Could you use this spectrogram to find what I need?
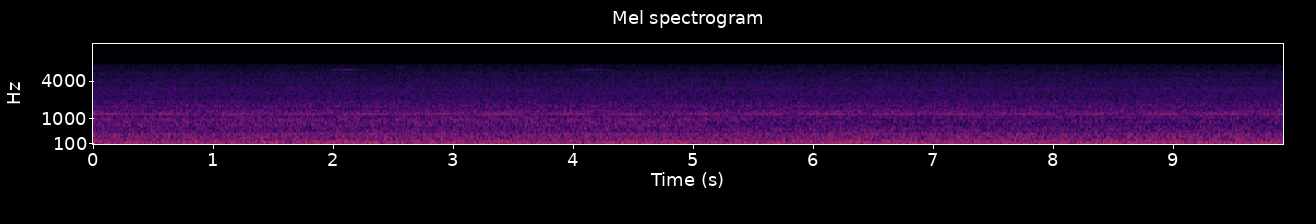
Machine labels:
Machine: fan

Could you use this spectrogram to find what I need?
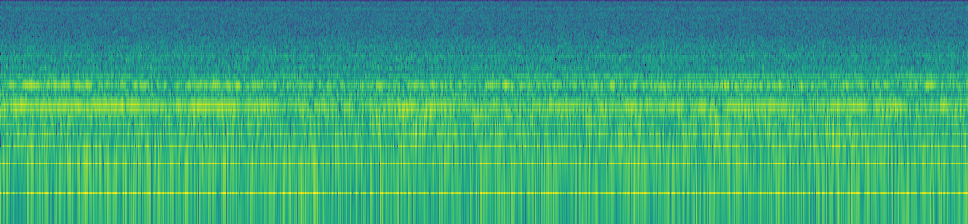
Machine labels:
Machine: fan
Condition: normal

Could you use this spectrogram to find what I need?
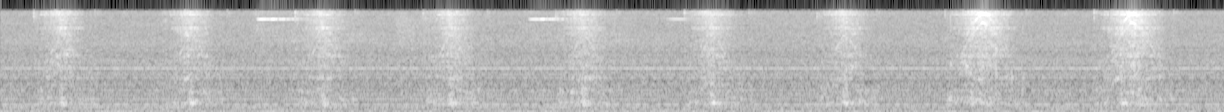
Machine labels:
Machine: slide rail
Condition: abnormal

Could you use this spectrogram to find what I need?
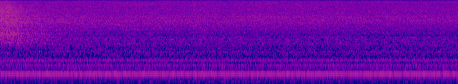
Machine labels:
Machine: pump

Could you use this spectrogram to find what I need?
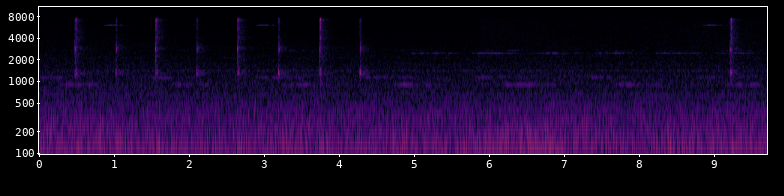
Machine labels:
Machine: valve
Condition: normal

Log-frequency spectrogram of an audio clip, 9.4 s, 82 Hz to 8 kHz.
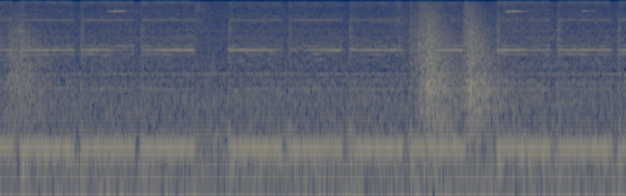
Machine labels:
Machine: slide rail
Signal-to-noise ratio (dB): 0 dB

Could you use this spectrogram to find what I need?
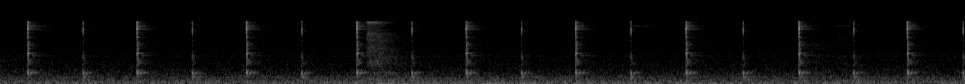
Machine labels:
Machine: valve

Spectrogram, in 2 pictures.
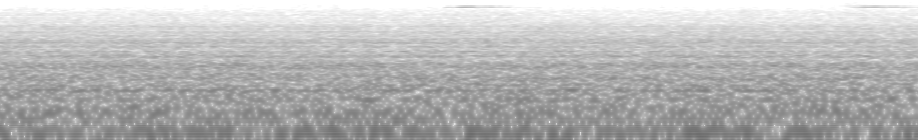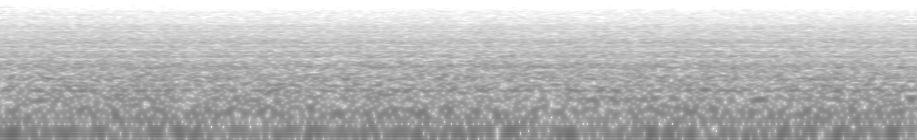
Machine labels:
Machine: fan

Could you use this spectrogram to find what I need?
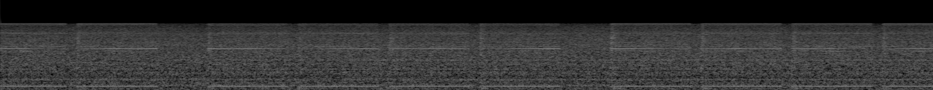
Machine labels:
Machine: slide rail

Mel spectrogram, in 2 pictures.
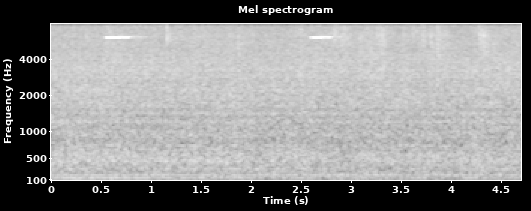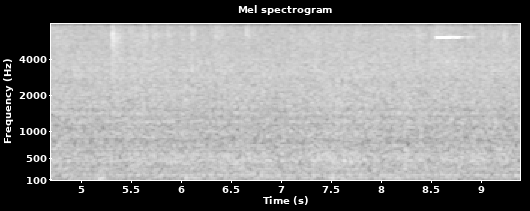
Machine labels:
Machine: fan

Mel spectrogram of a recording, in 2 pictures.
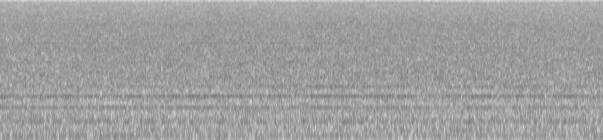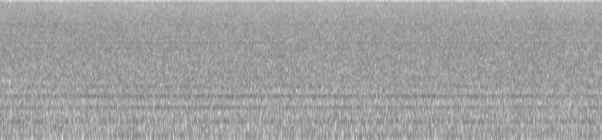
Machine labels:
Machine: fan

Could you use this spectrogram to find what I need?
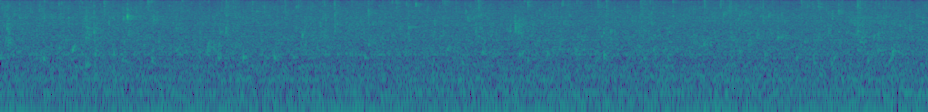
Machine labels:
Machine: pump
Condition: normal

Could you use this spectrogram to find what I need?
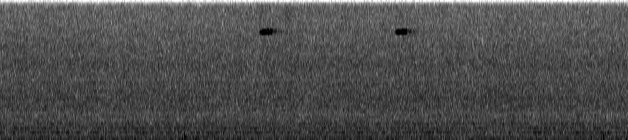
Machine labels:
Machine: fan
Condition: normal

